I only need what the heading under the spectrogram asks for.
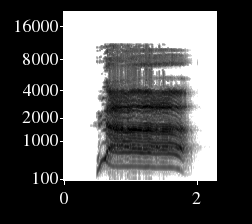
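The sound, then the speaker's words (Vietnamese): A man's anguished wailing scream: one loud, sustained cry that rises sharply at the start, holds a steady strained pitch for over a second, then breaks off abruptly. “Khương Hoài An kêu thảm thiết, ánh mắt lộ ra thần sắc tuyệt vọng.”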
